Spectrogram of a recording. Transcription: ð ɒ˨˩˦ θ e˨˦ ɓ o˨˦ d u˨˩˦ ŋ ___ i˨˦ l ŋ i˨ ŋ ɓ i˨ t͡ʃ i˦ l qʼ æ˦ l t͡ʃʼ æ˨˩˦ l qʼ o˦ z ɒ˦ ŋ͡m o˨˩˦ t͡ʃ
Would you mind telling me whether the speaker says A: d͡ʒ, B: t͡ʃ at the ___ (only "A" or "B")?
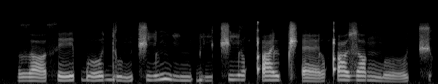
B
